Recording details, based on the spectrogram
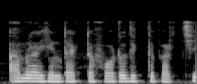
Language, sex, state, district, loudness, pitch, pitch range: Bengali, male, West Bengal, Alipurduar, -16 LUFS, 135 Hz, 135-140 Hz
